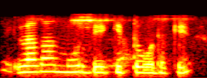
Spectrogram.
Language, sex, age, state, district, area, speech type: Kannada, female, 18-30, Karnataka, Hassan, rural, conversation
